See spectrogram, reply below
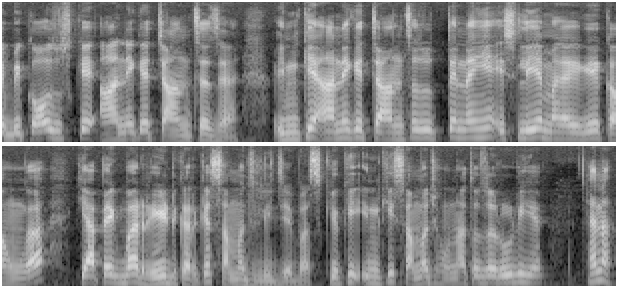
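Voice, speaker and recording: A young man tutoring students through their notes in a casual mix of Hindi and English, often saying "ठीक". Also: a little high. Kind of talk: screen-recorded study lesson.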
